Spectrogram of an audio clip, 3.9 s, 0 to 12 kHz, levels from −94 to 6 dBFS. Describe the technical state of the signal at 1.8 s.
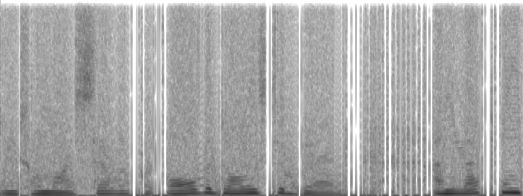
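At 1.8 s, as throughout the clip, the speech sounds grainy, with grit that follows the signal. This is likely low bit depth without dither: truncation consistent with about 4 bits.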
